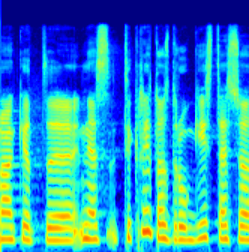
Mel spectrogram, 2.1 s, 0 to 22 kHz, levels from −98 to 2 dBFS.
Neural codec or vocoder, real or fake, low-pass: none; real; 14.4 kHz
